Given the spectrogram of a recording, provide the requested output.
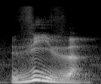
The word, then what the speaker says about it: vivent: Et enfin, à la troisième personne du pluriel, il ou elle vivent. Nous remarquons ici que la terminaison ENT à la fin du verbe conjugué à la troisième personne du pluriel ne se prononce pas.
